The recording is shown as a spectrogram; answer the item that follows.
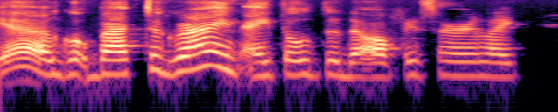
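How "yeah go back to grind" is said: imitated, put-on sarcastic tone. Showing how they answer back when correct: retelling a sarcastic reply. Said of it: "I will answer you back, like, sarcastically".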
